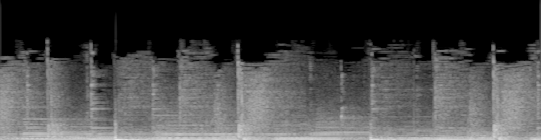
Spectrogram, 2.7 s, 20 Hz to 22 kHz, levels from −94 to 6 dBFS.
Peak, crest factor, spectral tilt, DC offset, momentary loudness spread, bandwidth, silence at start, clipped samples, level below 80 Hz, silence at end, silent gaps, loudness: 0 dBFS; 14 dB; -5.5 dB/octave; under 0.1%; 4 LU; 15 kHz; 0 s; under 0.1%; -18 dBFS; 0 s; none; -15 LUFS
